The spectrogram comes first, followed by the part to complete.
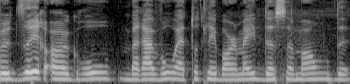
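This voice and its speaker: The speech comes at a very slow pace with monotone, flat intonation over a quiet background. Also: woman. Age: 30s. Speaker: podcast co-host, hairdresser. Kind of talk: casual chat. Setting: live stream from home studio.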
